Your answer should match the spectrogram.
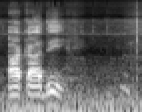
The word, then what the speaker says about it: Acadie: The word Cajun kind of started as where they came from in Nova Scotia, Acadia, pronounced in French, Acadie.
